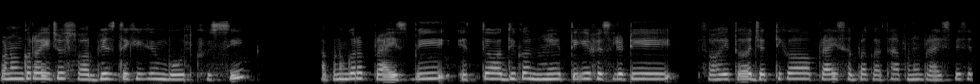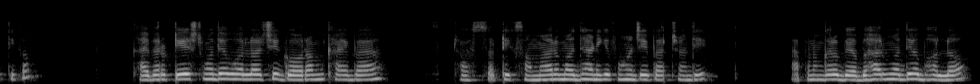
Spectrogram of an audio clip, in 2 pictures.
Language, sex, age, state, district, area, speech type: Odia, female, 18-30, Odisha, Bhadrak, rural, spontaneous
